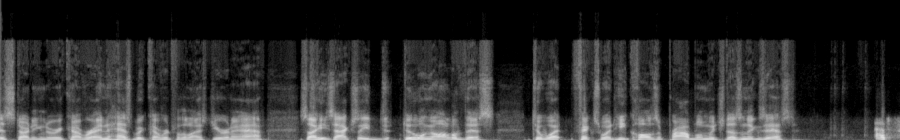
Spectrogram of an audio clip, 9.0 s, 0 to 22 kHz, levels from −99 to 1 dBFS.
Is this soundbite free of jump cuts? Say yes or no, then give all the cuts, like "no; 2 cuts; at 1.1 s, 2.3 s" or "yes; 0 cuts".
yes; 0 cuts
